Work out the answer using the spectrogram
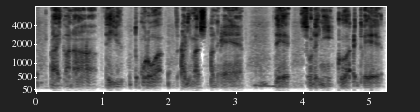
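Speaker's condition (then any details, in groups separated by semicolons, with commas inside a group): Laryngectomy, esophageal speech; learned at 銀齢会 voice class, attended two and a half years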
